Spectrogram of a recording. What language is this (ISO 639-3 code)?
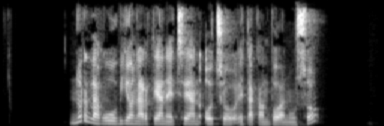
eus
